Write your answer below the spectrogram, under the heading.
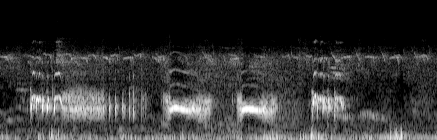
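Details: Champion local zebra dove in full song, giving a long soft trilled coo followed by two shorter rolling phrases and a final burst, each separated by about a second of quiet.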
